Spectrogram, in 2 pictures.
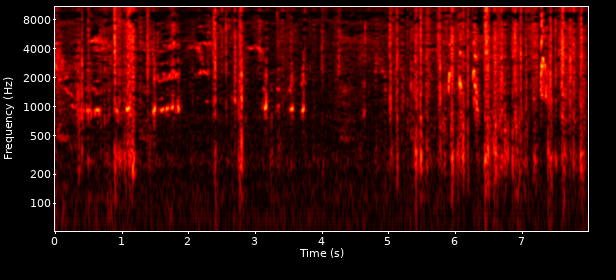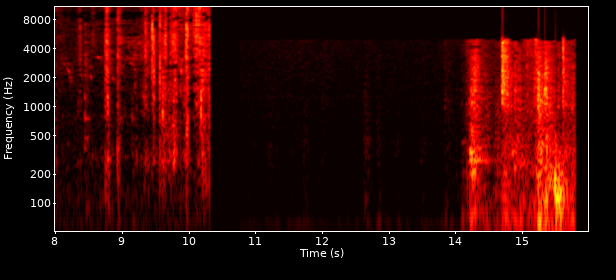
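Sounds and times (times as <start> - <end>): animal squeaky calls: 0.0 - 3.8.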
